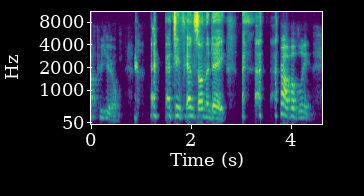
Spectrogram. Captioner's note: chuckles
